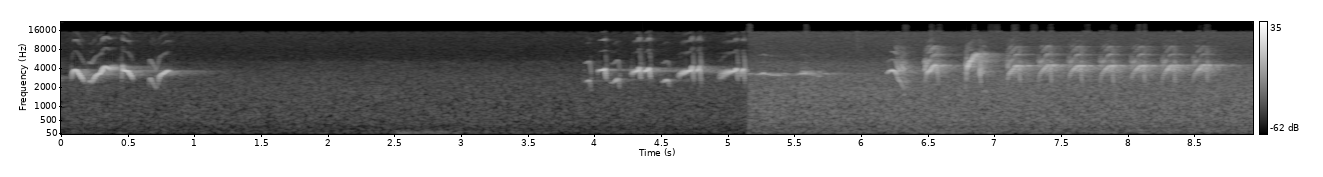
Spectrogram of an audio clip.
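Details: Young Japanese pygmy woodpeckers in a nest hole in Shimokitayama village, Nara, Japan, during mid-May breeding, parents feeding them every 15–30 minutes. Repeated shrill, rapid chirp bursts in several groups, louder and denser toward the end, with a hissing backdrop.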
